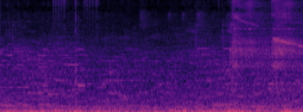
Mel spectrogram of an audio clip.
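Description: Slot machine's count-up music and chimes as a bonus win tallies, over steady casino background noise, with a brighter flourish of chimes near the end as the total lands.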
